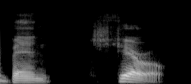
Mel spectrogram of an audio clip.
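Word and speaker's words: Banchero: And he said the CH is like cherry. And he said he asked, was a security guard at Chase. He said he asked Paolo that. And he said, yes, that is the correct pronunciation. So it's like cherry, Bonchero.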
